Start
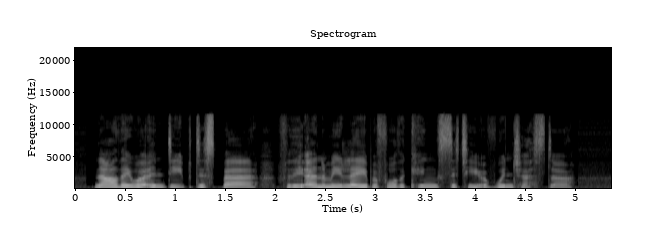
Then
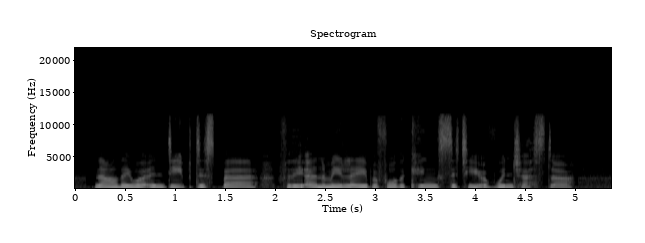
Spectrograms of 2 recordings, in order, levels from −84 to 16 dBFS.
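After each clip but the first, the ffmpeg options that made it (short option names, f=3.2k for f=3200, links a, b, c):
-filter_complex "[0:a]highshelf=f=8k:g=-8,acrossover=split=410[a][b];[b]acompressor=threshold=-35dB:ratio=10[c];[a][c]amix=inputs=2:normalize=0,volume=-7dB"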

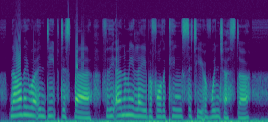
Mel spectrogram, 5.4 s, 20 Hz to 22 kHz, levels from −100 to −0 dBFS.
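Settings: -af "firequalizer=gain_entry='entry(150,0);entry(210,-5);entry(540,-19);entry(770,15);entry(1200,10);entry(2400,-20);entry(5200,-10);entry(8200,7);entry(12000,12)':delay=0.05:min_phase=1,volume=29dB,asoftclip=hard,volume=-29dB,asubboost=boost=11:cutoff=77,volume=6.5dB"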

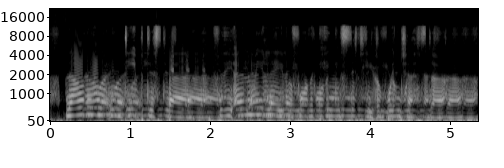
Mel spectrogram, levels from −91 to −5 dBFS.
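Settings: -filter_complex "[0:a]asplit=2[a][b];[b]adelay=197,lowpass=f=1.6k:p=1,volume=-4dB,asplit=2[c][d];[d]adelay=197,lowpass=f=1.6k:p=1,volume=0.41,asplit=2[e][f];[f]adelay=197,lowpass=f=1.6k:p=1,volume=0.41,asplit=2[g][h];[h]adelay=197,lowpass=f=1.6k:p=1,volume=0.41,asplit=2[i][j];[j]adelay=197,lowpass=f=1.6k:p=1,volume=0.41[k];[a][c][e][g][i][k]amix=inputs=6:normalize=0,acompressor=threshold=-39dB:ratio=6,acrossover=split=990[l][m];[l]aeval=exprs='val(0)*(1-0.7/2+0.7/2*cos(2*PI*8*n/s))':c=same[n];[m]aeval=exprs='val(0)*(1-0.7/2-0.7/2*cos(2*PI*8*n/s))':c=same[o];[n][o]amix=inputs=2:normalize=0,volume=7.5dB"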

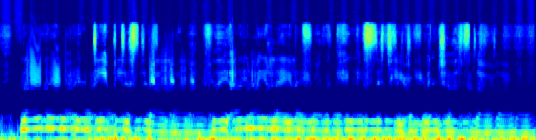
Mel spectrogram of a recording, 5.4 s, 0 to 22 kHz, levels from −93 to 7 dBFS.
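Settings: -af "asuperstop=centerf=1100:order=20:qfactor=0.66,volume=7dB"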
